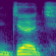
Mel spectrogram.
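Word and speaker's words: judge: जे यू डी जी ई जज, इसमें D silent है, जज, ठीक है।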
